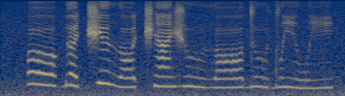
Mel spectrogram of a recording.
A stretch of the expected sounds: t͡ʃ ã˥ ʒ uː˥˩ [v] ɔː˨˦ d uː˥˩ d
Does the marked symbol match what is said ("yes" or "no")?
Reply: no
